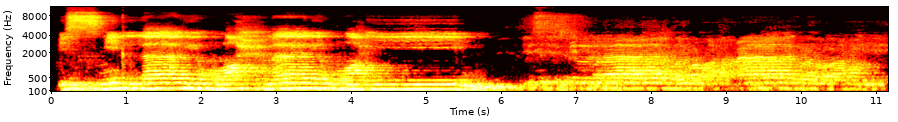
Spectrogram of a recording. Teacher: Ya, bis sinnya dialirkan. Tak boleh bis, tak boleh ditahan, dialirkan.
